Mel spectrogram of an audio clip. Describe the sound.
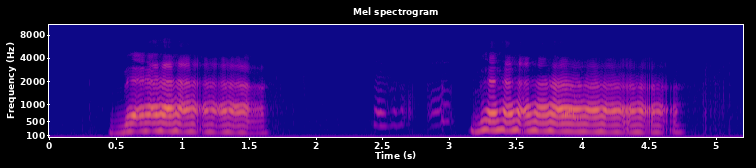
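While reading a picture book, a person imitates a black sheep with two long, wavering bleats, each over a second, separated by a brief pause with a few soft vocal sounds. Fairly loud.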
